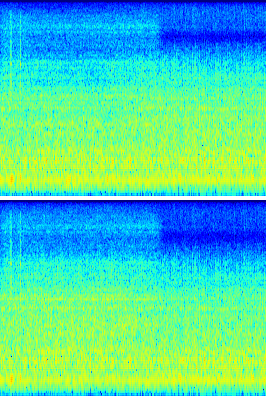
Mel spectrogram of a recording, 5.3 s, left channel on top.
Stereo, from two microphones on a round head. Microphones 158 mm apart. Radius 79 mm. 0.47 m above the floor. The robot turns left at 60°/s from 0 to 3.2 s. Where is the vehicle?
5° right; by 5.3 s 165° left.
